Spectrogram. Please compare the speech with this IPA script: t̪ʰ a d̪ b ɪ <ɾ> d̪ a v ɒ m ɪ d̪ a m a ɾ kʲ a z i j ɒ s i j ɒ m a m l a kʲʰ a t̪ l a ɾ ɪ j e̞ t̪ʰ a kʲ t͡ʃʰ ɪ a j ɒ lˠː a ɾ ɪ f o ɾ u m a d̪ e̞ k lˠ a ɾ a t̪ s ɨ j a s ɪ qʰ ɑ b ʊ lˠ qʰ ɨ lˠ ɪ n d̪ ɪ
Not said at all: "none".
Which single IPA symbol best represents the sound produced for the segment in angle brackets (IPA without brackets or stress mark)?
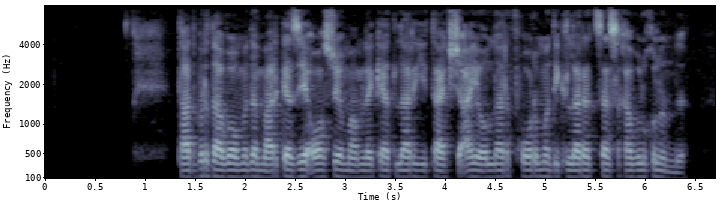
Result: ɾ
